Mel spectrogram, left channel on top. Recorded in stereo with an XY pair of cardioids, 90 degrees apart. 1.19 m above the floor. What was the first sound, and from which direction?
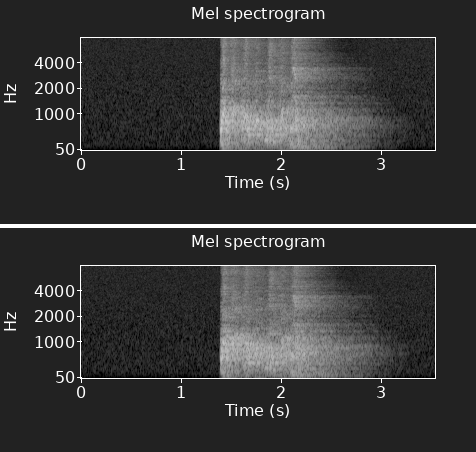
A zipper, 55° left.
